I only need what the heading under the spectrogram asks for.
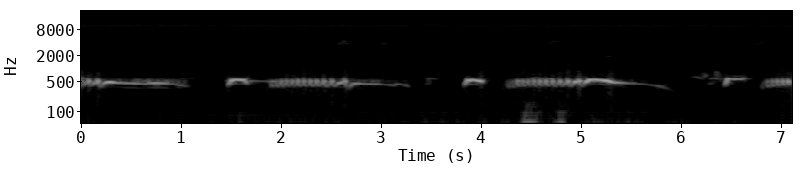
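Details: Red-eyed Barbary dove in persistent song: low rolling coos, each introduced by a brief sharp note, repeating several times. A few faint low thumps are heard partway through.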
